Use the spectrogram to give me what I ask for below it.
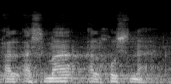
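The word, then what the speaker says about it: al-asma al-husna: jemaah sekalian alasmaul Husna jadi bacanya itu alasma Al Husna karena alhusna di sini menjadi tambahan penjelasan ya dia man'ud kalau naatnya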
